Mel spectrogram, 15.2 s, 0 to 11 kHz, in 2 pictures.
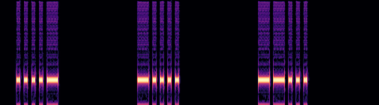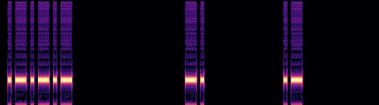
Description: Morse code, heard as a keyed tone, about 16 wpm, spaced as for 5 wpm, 800 Hz. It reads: 467. NA
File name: CW Code Groups @5WPM / QSOs / kc7sac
